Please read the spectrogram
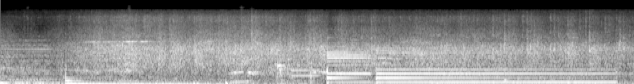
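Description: Audience applause as a song ends, then the band comes in with steady held chords about three seconds in.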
